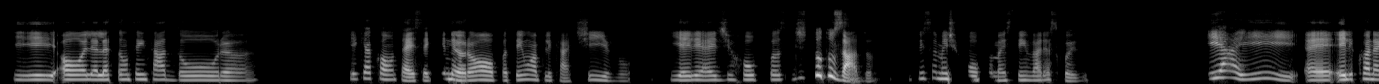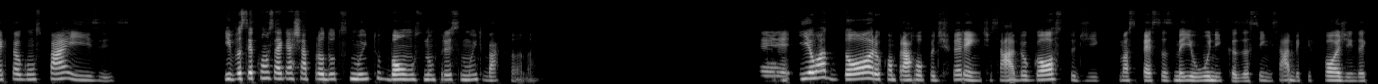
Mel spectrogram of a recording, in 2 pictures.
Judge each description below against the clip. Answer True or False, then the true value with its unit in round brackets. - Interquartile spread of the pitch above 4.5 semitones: False (3.9 semitones)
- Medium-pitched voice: False (215 Hz)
